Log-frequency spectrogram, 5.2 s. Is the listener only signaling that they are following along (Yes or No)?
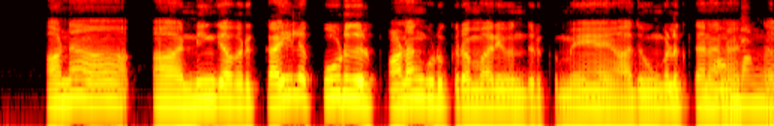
No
